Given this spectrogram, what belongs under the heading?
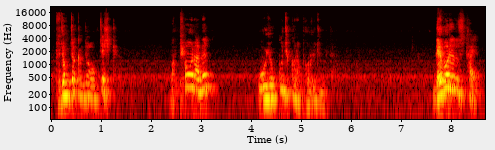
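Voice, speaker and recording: A man giving a lively lecture on parenting who acts out example dialogues as he explains. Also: high voice, recorded from a distance.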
